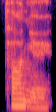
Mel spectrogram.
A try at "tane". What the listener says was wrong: Tane. Not nya, it's tane.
